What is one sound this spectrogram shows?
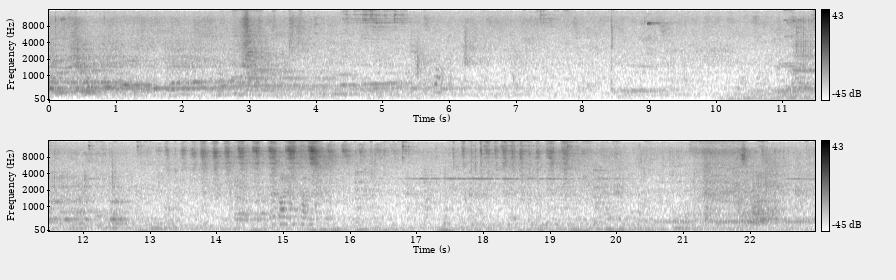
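A small string ensemble plays music in a large echoing hall.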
